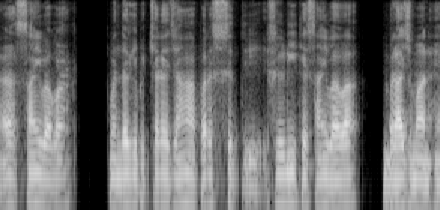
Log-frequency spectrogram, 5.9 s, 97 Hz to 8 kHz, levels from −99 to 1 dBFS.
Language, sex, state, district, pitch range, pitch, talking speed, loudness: Hindi, male, Madhya Pradesh, Katni, 95-105 Hz, 95 Hz, 155 wpm, -20 LUFS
